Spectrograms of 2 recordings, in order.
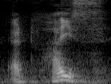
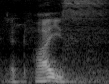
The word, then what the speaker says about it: advice: pronunciation উচ্চারণ second সিলেবাসেই second সিলেবে স্টেজটা পড়বে এডভাইস এডভাইস সিইর উচ্চারণটা এস এর মত আসবে ভয়েসলেস এস মানে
